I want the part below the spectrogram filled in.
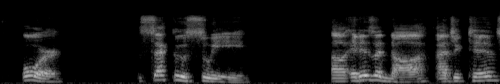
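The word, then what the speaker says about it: セクシー: you pronounce it Japanesey. So yeah, Yeah. sekushi or sekusui.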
